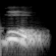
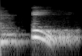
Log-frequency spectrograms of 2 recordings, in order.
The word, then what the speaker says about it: 不: Then the next one is about the word "e" and "bu." So these two words, how do you mark the tone for them? Depend by the word put after it.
